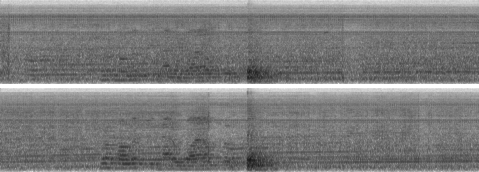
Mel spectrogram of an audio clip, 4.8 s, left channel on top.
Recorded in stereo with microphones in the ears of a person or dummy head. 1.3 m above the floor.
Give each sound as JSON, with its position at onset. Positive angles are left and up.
{"t": 1.0, "sound": "a man speaking", "side_deg": -85, "distance_m": 3.5}
{"t": 2.5, "sound": "a thud", "side_deg": -60, "distance_m": 5.0}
